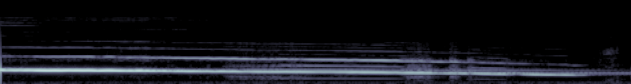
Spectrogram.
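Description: A human voice imitates a howl as the opening of a vocal piece: one long, loud, pure sustained tone that sags slowly downward in pitch and fades near the end, alone and without other sound.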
